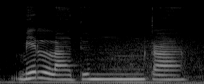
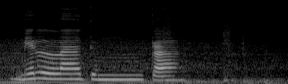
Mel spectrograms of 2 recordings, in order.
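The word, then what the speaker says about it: مِن لَّدُنكَ: Contoh, mil ladunka, nggak boleh mil, nggak boleh seperti itu, langsung mil ladunka.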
